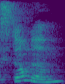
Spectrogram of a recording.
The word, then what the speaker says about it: Stoneham: as billerica this one it's not the combination of the stone and ham you think unfortunately you cannot find either of them new englanders actually say it as stoneham like stoneham which you drop the h sound this one is pronounced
